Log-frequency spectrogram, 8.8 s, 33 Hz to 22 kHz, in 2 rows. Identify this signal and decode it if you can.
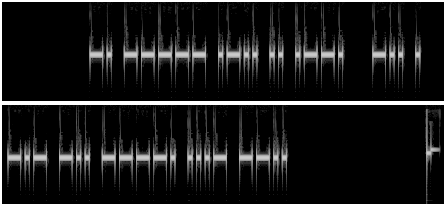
Morse code, heard as a keyed tone, about 28 wpm, 690 Hz. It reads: N0LIP DE KD9VZ
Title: USA Callsign DE Callsign - 5 Characters - 28wpm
